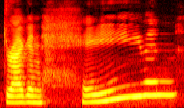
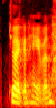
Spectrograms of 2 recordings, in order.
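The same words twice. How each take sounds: First: HAVEN stretched out long and questioning; searching, unsure question. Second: Said in the usual way. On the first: Real, not acted. Vlogger trying to recall a book title, drawn-out questioning HAVEN. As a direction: draw out HAVEN as if unsure it is right.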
